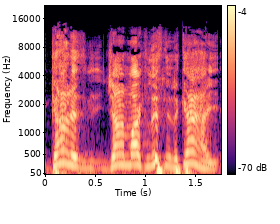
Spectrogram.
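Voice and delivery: high, excited re-enacted self-talk; real excited. Man realizing his friend listens to God, excited retelling. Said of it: "I getting real excited".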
